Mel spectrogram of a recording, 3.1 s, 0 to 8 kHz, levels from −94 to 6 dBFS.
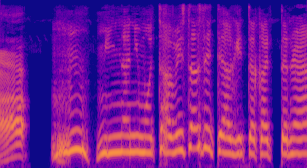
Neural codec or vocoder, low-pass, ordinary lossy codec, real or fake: vocoder, 44.1 kHz, 128 mel bands every 512 samples, BigVGAN v2; 7.2 kHz; none; fake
